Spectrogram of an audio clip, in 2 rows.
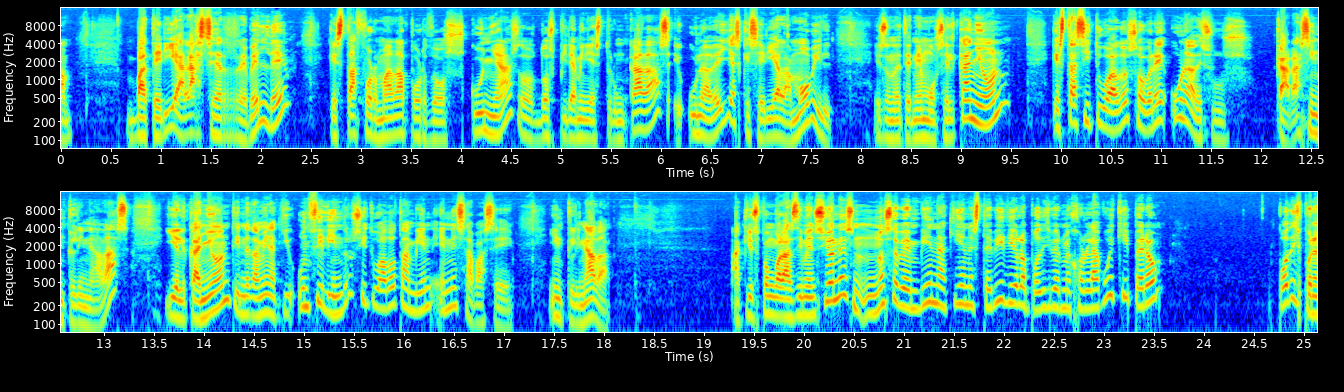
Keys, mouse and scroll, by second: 18.3 Right, 21.1-22.1 scroll up 4.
